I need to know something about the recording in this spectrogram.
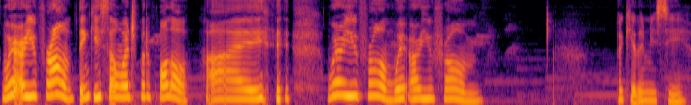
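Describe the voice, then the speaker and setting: Young woman streamer, chatty and upbeat, slightly high pitch with a gravelly edge. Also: dry recording, soft background music. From Bulgaria. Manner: chatty, reads and answers chat, quick laughs. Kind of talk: casual livestream chat with viewers.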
